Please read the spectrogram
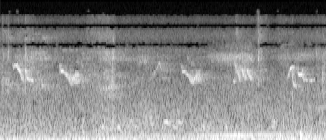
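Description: A songbird singing a run of short, slurred chirps, about two a second, over a faint outdoor background hum.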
